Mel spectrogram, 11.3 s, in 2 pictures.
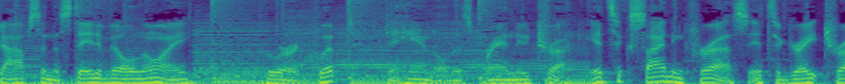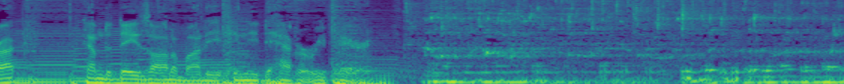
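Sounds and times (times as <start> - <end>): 
speech: 0.0 - 8.6
water gurgling through drain: 8.3 - 11.2.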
